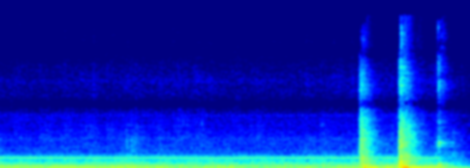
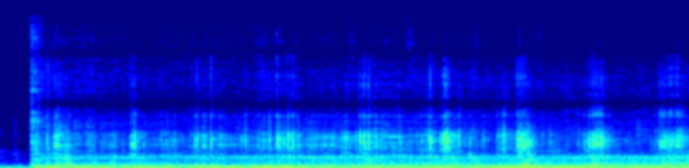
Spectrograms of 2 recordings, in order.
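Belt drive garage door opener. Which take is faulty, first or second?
second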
